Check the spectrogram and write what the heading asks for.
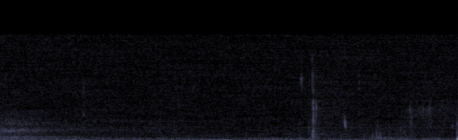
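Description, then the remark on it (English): Quiet sipping of sparkling water: faint mouth clicks and soft swallowing noises, ending in a brief louder knock or clunk. No one speaks. “Uh, gonna take another sip of my sparkling water because my mouth is parched.”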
